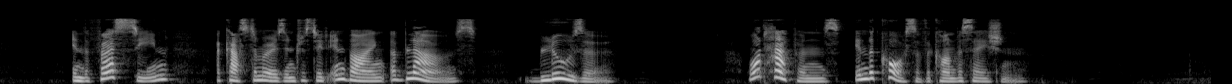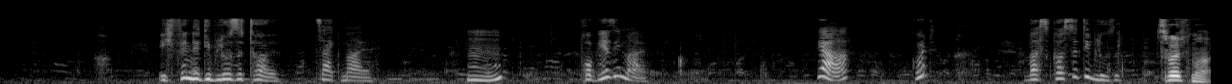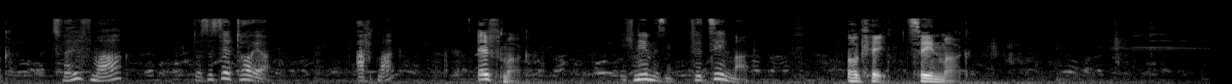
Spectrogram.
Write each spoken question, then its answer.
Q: What happens in the course of the conversation?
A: The customer strikes a compromise and says she'll take it for 10 marks.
